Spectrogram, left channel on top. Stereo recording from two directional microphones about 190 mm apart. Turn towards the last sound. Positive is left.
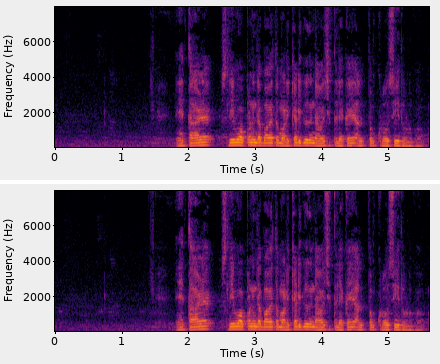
turn(degrees=0)  # may be behind; listen again after turning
